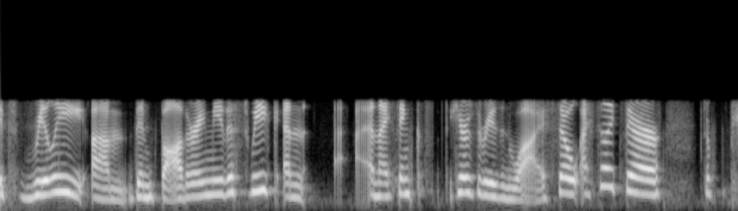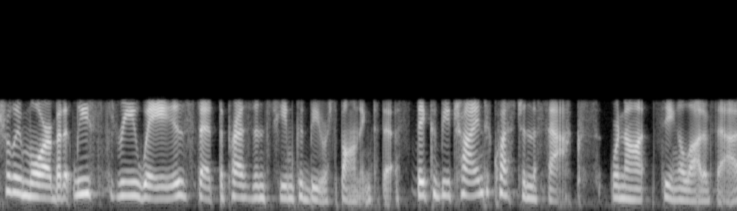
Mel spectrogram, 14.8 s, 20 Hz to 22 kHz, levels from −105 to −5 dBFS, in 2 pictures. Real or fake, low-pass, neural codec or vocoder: real; 3.6 kHz; none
